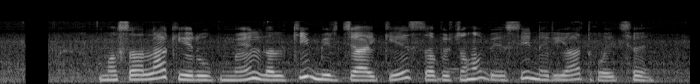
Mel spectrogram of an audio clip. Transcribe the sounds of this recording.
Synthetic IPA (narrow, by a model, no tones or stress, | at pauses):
məsalakeɾupmeləlkimiɾt͡ʃajkesəbsəɦõbesiniɾijat̪ɦojt͡ʃʰɛ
